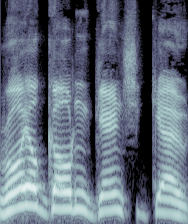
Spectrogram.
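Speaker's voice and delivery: clumsy, bad put-on English accent. Speaker repeats a goat breed's title: bad English accent. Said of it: "it's my fuckhead English accent".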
